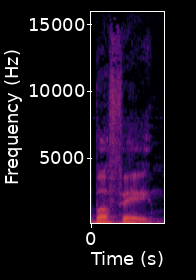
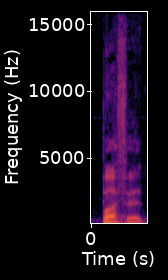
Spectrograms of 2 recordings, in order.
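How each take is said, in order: First: The stress is on the second syllable. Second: The stress is on the first syllable. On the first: It names a self-serve meal. The speaker calls it wrong. "it's not buffet" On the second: It means to strike with the fist. The speaker calls it right. "it's buffet. Means to strike with the fist"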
